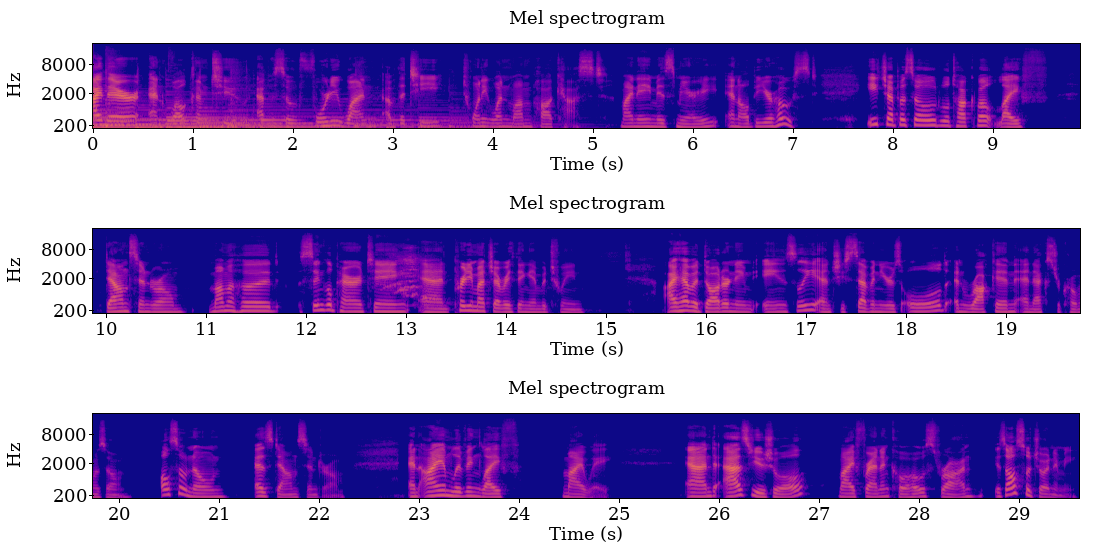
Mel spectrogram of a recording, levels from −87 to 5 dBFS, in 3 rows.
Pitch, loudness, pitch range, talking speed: 165 Hz, -37 LUFS, 150-195 Hz, 160 wpm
